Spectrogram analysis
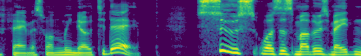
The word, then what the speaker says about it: Seuss: If you're calling him Seuss, he pronounces it Seuss. And I guess he reportedly switched. Did you know this? No, I have no idea. I did not know this. He reportedly switched to the anglicized pronunciation, Seuss, because it, quote, evoked a figure advantageous for an author of children's books to be associated with, Mother Goose.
